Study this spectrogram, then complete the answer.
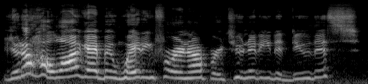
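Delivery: loud, high gleeful yell; excited shout. Real, not acted. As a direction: shout it out in triumph. Gleeful over changing title.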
